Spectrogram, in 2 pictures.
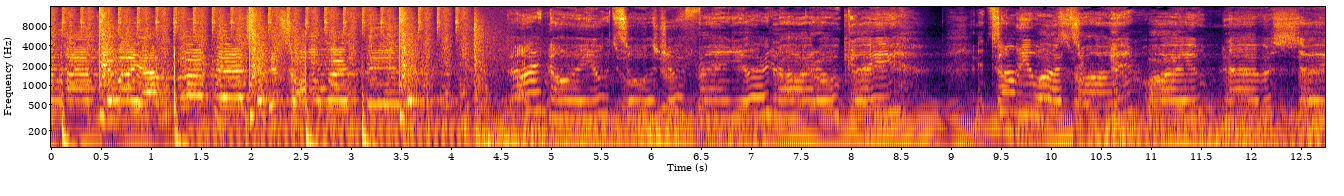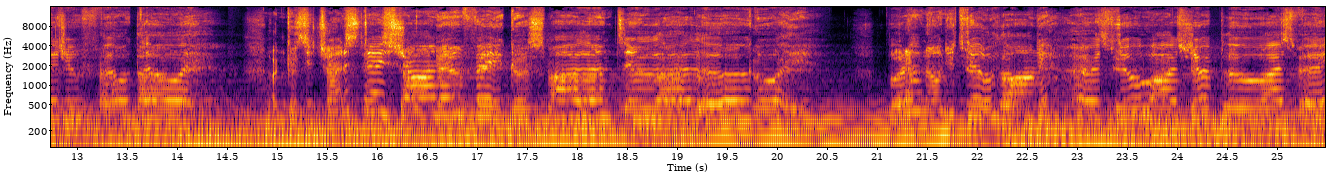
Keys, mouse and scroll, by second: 5.2 click, 10.2 click, 23.5-25.4 drag.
